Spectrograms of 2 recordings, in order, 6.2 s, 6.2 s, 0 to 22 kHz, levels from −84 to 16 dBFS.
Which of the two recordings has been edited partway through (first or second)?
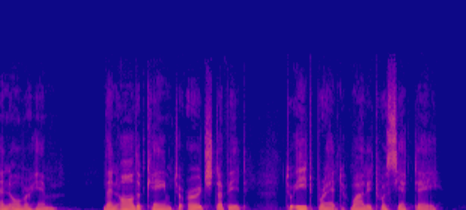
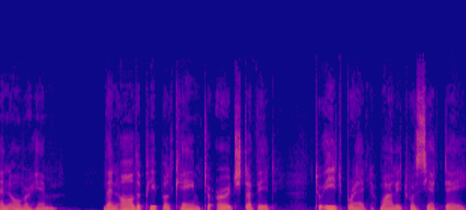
first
